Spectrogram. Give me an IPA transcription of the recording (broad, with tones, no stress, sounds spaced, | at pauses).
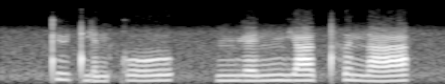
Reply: t̪ y˥˩ t̪ j ɛ˩ n k o˧˥ ʊ̯ | n̪ ɥ ɛ˧˥ n n̪ j ä˥ t̪ʰ ə˥˩ n ä˧˥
